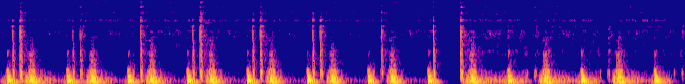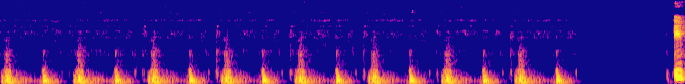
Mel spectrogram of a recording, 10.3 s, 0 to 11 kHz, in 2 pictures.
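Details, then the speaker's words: Simulated normal heartbeat from a heart animation with the fibrous coating of the heart and great vessels removed: rapid, regular paired low thumps at about 100 beats a minute, stopping near the end. "If we remove some of the tough fibrous coating of the heart and great vessels, you can get a better look at the heart beating."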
